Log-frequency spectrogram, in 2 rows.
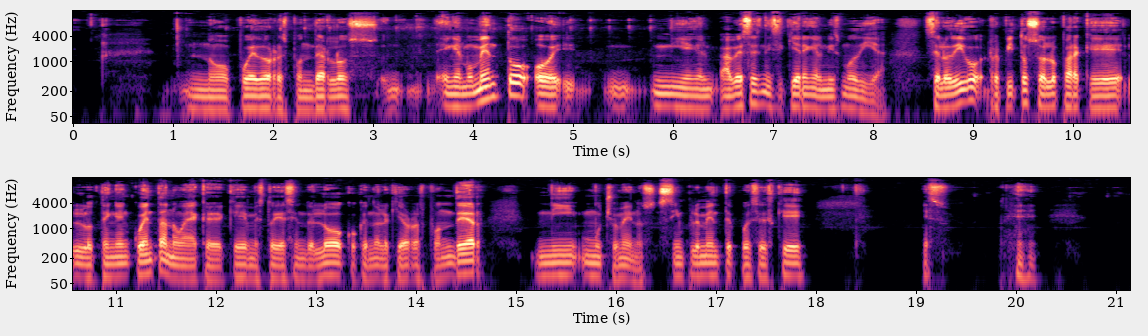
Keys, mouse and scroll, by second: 1.8 f, 2.3-7.3 drag, 11.1 click, 12.0 click, 13.9 click, 14.9-16.2 drag, 20.4 click.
